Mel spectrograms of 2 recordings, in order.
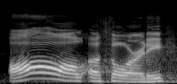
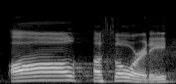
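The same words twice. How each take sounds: First: It is said loudly, with strong conviction. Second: It is said plainly, with low energy. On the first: "say it with me like you're woke up now and you have some conviction" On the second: "say that with me"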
